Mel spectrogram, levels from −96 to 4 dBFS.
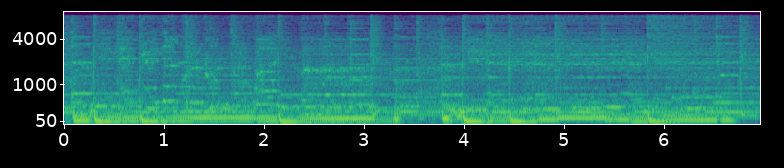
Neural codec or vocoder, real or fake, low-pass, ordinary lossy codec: codec, 16 kHz, 8 kbps, FunCodec, trained on Chinese and English, 25 frames a second; fake; 7.2 kHz; none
